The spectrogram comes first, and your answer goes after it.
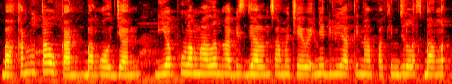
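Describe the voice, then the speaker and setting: A woman's voice: fairly high pitch, little pitch movement, brisk, a little hiss or hum, lightly acted. A woman voicing a gossipy schoolboy friend in a spoken horror story, in casual slangy talk.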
